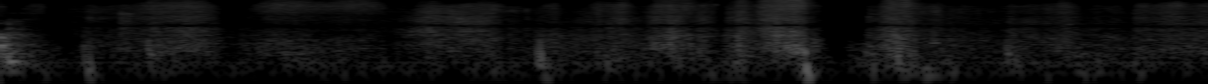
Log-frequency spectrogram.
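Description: Faint rustling of hands pressing and smoothing a stuffed fabric body, with a slightly louder rub about four seconds in.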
